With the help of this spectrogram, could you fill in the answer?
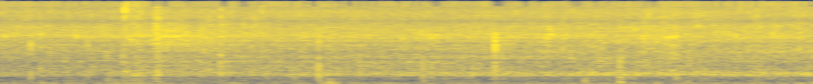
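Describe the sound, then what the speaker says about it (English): Tomatoes fry in a pan for a beef curry, producing a continuous, even crackling sizzle with faint scattered pops and no talking. "Now time for me to add the tomatoes and get them to a cooked state."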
